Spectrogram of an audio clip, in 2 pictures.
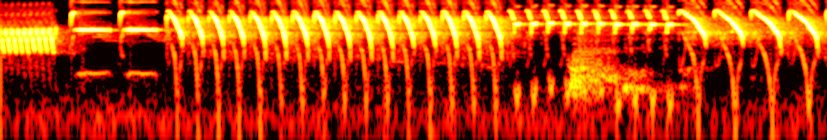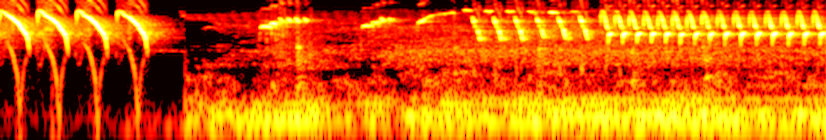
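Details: Canary singing long continuous song for training birds: rapid repeated pulses in a long trill, then descending sweeps, a short break, and another dense high trill.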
